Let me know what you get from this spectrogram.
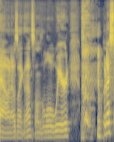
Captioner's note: laughs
